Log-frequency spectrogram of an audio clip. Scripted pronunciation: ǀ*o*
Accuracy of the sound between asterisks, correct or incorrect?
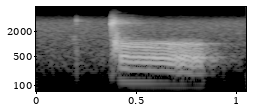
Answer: correct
